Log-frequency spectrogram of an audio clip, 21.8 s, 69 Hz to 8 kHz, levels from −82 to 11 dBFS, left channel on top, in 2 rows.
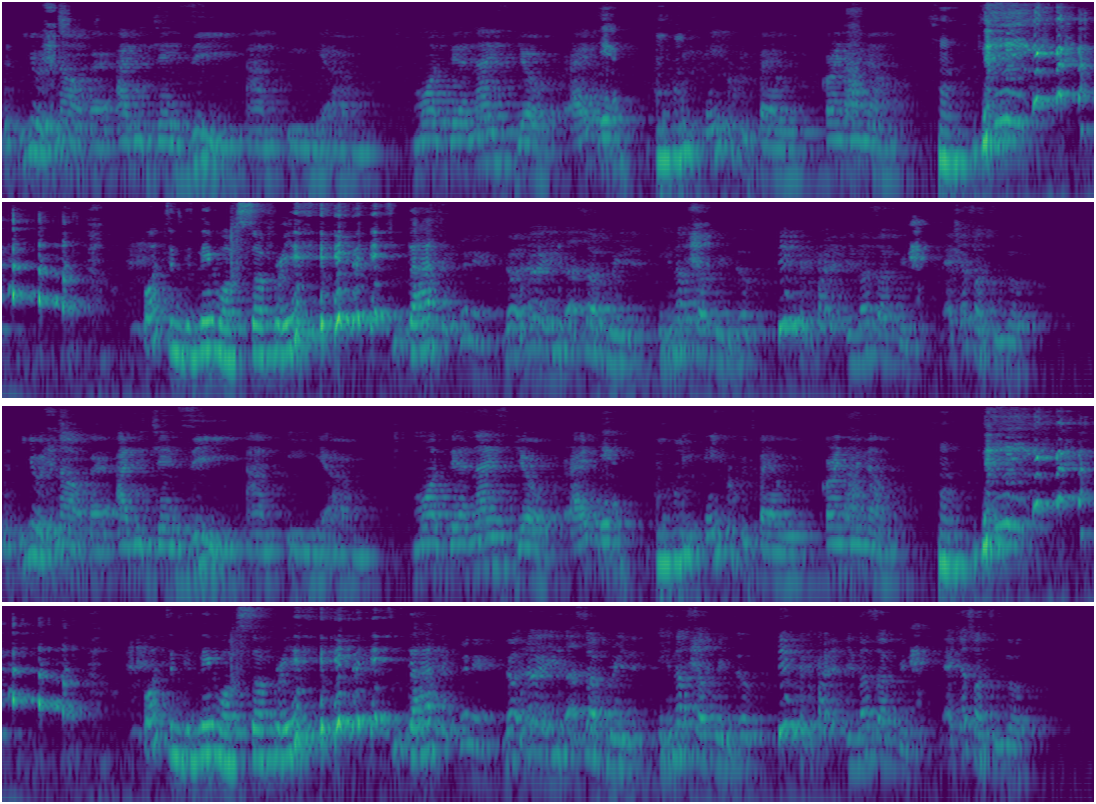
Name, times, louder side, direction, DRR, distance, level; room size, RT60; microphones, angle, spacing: voice 1, 0.0-3.8 4.1-6.1 6.8-9.1 12.2-12.4 14.8-21.1, right 1 dB, 75° right, 3.5 m, -41 dB
voice 2, 6.5-7.0 8.4-8.6 9.4-11.9 12.3-15.3 17.8-17.9 20.0-20.1, left 3 dB, 75° left, 1.9 m, -29 dB
22.0 x 14.0 x 8.7 m
head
